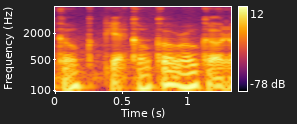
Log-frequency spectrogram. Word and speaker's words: Kokoroko: I mean, Coco Roco. That's how it's pronounced. K-O-K-O-R-O-K-O.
